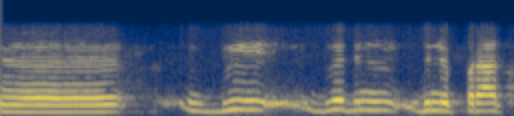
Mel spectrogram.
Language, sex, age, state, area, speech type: Sanskrit, male, 18-30, Rajasthan, rural, conversation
